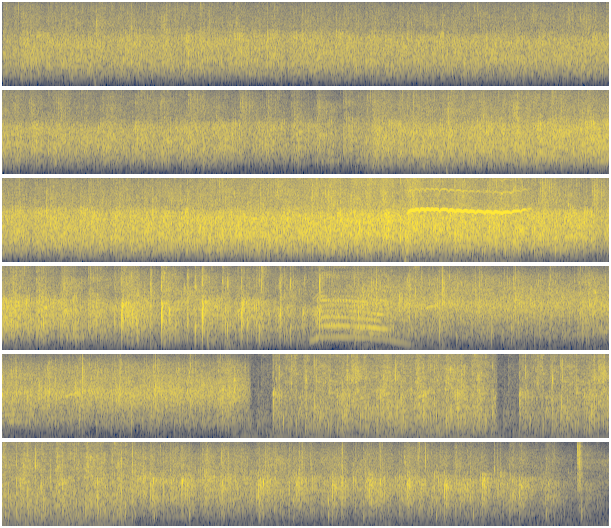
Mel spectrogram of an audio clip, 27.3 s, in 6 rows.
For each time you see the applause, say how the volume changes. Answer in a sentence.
You can hear the applause from 0.0 to 27.2 s, getting louder then quieter.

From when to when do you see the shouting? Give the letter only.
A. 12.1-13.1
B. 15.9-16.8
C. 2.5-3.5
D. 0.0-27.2
B.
